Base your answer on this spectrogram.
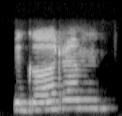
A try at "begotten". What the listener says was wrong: Beautifully pronounced. Even that word, that funny word, begotten. And you said that perfectly.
